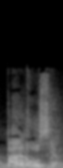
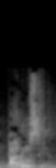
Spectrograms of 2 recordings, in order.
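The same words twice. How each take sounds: First: Parusia said high with the stress and a long final a; Parusia, leaning on the final -sia; stressed on the last syllable. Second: Parusia said lower, the stress off the last syllable; Greek stress, not on the last. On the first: Teacher to students, Parusia stressed at the end. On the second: Teacher shows students the Greek Parusia, no final accent. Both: Shown as a demonstration. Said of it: "No tiene acento en la última".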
